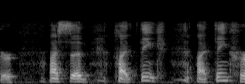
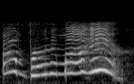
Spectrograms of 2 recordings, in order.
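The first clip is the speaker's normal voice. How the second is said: put-on very high, loud grandma voice; 7 dB louder than usual. Retelling what Brandon's grandma said when asked what she was doing, imitating her voice. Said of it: "She said in that voice".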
